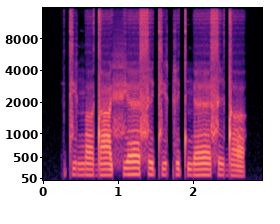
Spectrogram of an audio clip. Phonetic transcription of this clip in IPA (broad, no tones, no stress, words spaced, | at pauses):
tʲeŋɐːdaːfʲɛː sitʲɛkitʲŋɛː sidɐ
